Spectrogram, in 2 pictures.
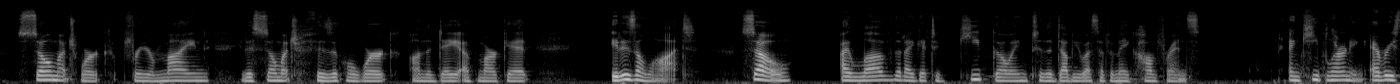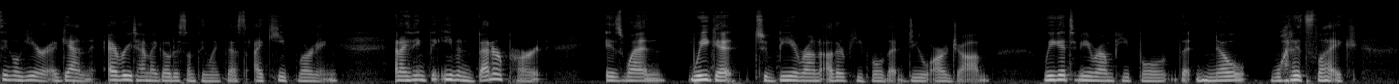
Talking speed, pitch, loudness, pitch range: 180 wpm, 170 Hz, -28 LUFS, 155-195 Hz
